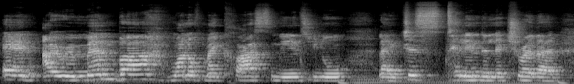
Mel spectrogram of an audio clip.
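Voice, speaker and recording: A young woman with a Ghanaian accent, a guest telling stories in a casual chat. She tells them in an animated way, acting out the people she talks about. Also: medium pitch, a little slow. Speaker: vlog guest. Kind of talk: casual storytelling. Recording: echoey room, far from mic, faint noise.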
